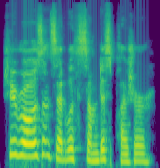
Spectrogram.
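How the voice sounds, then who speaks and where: A woman narrating a children's story as an audiobook reader, in an expressive style. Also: a little high, normal speed, no room sound.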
